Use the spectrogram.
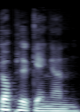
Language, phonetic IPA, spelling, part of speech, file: German, [ˈdɔpl̩ˌɡɛŋɐn], Doppelgängern, noun, De-Doppelgängern.ogg
- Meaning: dative plural of Doppelgänger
